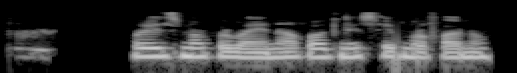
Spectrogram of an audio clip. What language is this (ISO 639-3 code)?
pus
